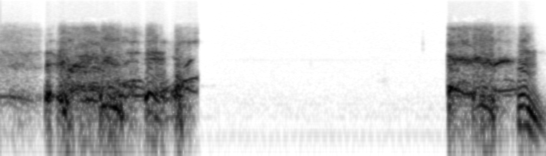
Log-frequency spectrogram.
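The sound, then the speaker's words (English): Harsh coughing and throat clearing come in a loud stretch of bursts, then a pause of nearly two seconds, then another burst, with no other sound between. “cough in your elbow. Well, no, I just did it. Hold on, I got a little more.”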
